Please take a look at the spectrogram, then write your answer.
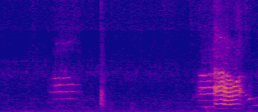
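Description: A pet cat named Maggie meows twice indoors, the first cry short and soft and the second longer and louder, with a small knock between them and a quiet room behind.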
